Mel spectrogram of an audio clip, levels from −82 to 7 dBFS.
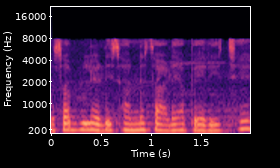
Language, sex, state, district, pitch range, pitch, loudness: Rajasthani, female, Rajasthan, Nagaur, 185-195 Hz, 190 Hz, -16 LUFS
